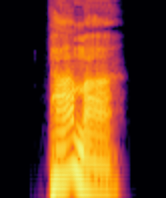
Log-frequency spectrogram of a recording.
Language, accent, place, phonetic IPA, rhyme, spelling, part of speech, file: German, Germany, Berlin, [ˈpaːma], -aːma, Pama, proper noun, De-Pama.ogg
- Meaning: a municipality of Burgenland, Austria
